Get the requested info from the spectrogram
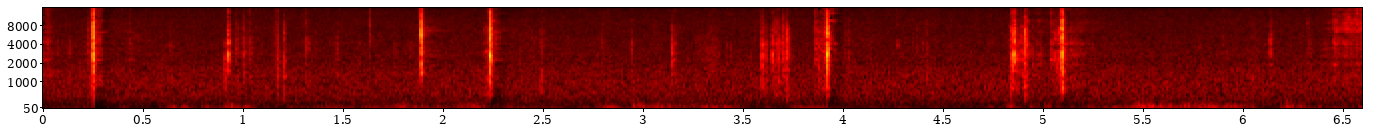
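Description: Sharp clicks from a Kel-Tec RFB rifle being handled while a failure to feed is cleared, mostly in close pairs, four pairs in all, over a low rustle.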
